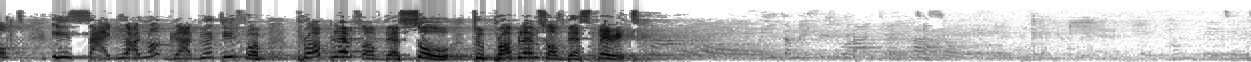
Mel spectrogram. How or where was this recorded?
large echoing room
